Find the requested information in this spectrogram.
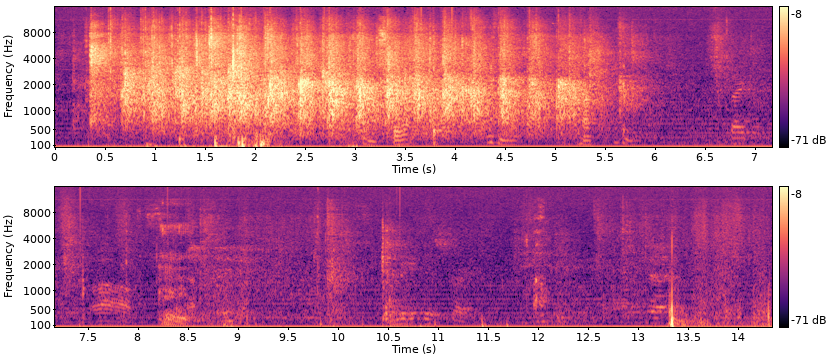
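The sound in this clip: Audience applause welcomes a speaker at a session: dense clapping for about the first five seconds, then tapering into quiet room noise over a steady low hum, with one sharp tap near the end.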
